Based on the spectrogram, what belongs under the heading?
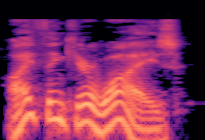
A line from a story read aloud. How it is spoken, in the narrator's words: David said warmly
